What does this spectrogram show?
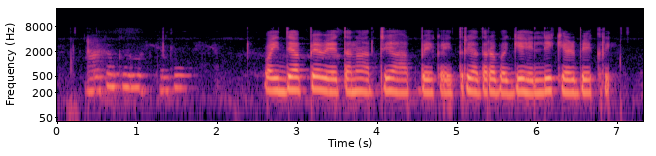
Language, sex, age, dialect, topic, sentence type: Kannada, female, 18-24, Dharwad Kannada, banking, question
